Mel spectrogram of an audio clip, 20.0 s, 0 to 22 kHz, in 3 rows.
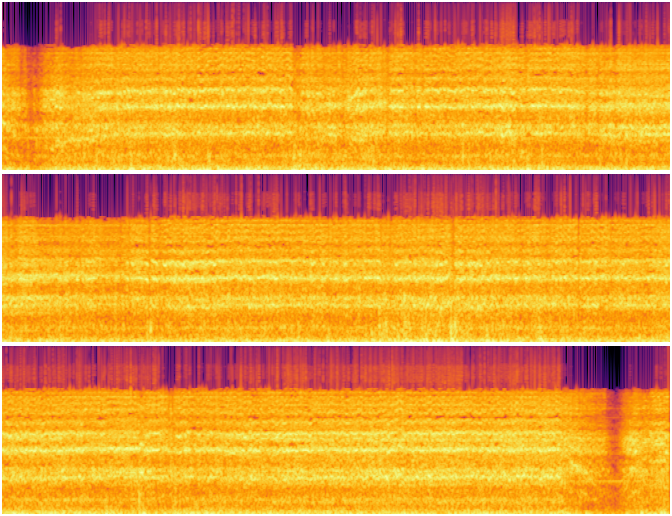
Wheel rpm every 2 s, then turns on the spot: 150, 230, 230, 230, 230, 230, 230, 230, 210, 160.
none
